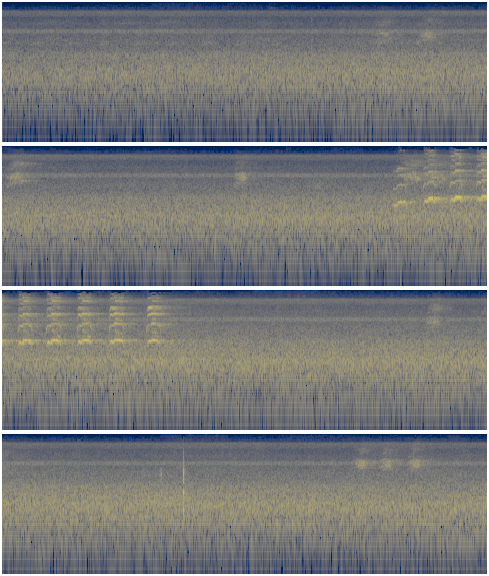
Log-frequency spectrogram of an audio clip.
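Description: A bird calling a quick series of about nine ringing notes, a little under four a second, over a steady high insect drone, with a few faint scattered chirps.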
